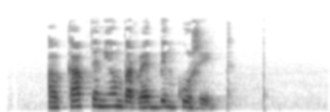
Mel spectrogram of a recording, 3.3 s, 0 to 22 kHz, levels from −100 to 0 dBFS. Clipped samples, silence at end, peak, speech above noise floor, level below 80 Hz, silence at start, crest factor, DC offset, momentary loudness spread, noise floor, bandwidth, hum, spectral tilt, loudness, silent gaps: under 0.1%; 1.2 s; -10 dBFS; 52 dB; -82 dBFS; 0.5 s; 20 dB; under 0.1%; 12 LU; -79 dBFS; 11 kHz; none; -6 dB/octave; -28 LUFS; none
